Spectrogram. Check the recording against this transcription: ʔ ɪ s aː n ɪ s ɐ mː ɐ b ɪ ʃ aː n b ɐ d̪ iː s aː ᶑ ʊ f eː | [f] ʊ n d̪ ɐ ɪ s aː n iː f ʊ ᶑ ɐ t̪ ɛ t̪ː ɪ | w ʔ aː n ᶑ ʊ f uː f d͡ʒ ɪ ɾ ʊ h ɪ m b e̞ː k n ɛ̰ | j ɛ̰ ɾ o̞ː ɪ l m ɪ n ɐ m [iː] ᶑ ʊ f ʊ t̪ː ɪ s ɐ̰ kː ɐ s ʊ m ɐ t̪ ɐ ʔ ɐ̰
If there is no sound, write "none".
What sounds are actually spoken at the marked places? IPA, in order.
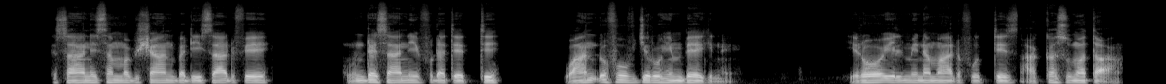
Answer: h, aː

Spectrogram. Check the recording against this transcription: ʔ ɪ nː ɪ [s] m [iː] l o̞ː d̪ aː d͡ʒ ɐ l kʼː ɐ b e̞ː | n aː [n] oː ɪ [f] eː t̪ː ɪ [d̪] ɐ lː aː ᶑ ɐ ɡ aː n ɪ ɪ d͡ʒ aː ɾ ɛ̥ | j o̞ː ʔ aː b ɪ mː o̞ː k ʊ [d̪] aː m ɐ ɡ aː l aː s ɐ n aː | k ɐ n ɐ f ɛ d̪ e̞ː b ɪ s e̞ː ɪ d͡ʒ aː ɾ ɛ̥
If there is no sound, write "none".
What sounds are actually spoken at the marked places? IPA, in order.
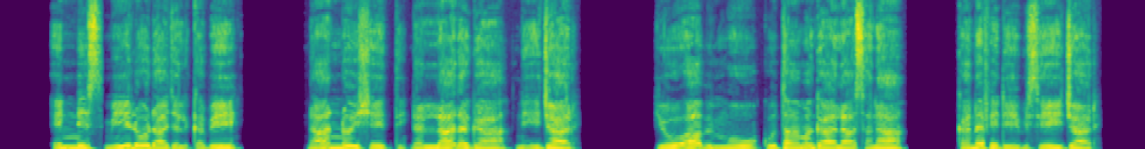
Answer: s, iː, nː, ʃ, d̪, t̪

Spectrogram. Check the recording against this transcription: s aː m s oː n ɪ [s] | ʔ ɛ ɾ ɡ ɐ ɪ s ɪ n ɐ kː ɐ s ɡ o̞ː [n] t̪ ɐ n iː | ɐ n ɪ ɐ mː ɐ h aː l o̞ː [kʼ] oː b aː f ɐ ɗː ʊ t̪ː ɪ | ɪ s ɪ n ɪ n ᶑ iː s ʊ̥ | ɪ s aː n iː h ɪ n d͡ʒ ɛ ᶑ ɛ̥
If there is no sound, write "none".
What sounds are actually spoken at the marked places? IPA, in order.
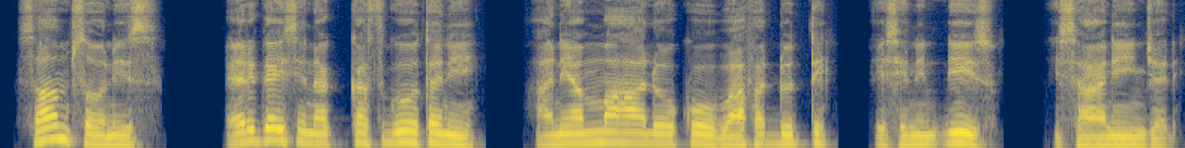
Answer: s, none, k

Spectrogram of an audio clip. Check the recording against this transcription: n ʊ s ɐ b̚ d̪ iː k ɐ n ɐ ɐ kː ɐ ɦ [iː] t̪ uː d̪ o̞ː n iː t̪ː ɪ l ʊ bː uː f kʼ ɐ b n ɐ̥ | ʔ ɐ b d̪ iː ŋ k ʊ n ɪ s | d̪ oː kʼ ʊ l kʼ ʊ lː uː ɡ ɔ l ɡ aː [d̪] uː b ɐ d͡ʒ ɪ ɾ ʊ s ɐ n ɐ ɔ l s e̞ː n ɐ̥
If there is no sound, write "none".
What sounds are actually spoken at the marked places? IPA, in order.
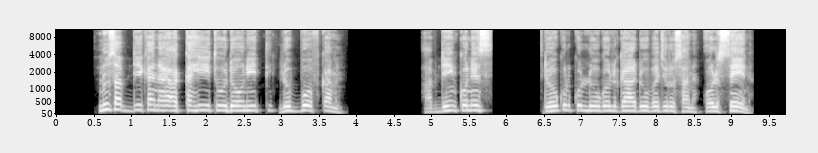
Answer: iː, d̪

